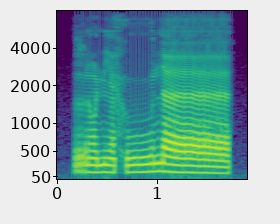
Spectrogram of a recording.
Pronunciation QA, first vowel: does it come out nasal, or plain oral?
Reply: nasal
